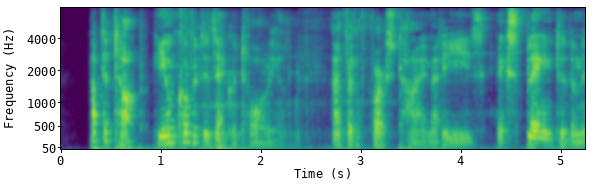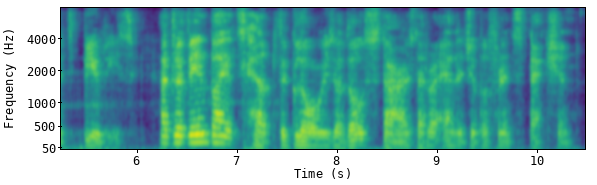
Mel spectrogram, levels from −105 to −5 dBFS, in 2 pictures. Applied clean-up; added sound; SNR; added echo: neural mask model DeepFilterNet 3.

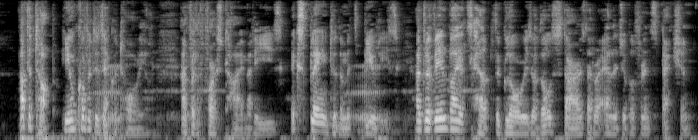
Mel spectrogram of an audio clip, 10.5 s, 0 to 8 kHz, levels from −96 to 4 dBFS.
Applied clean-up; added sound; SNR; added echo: classical method WPE with log-MMSE.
